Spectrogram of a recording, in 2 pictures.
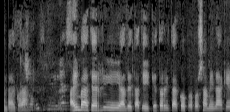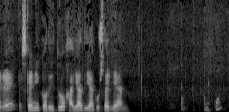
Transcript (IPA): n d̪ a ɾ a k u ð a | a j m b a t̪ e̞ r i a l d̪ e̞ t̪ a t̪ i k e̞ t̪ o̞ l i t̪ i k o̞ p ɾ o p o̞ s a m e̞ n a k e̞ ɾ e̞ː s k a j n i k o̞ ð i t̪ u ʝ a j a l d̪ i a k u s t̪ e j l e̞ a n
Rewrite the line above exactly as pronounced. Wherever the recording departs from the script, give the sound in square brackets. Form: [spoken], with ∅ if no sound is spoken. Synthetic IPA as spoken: n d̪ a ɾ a k [o] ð a | a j m b a t̪ e̞ r i a l d̪ e̞ t̪ a t̪ i k e̞ t̪ o̞ [r] i t̪ [a] k o̞ p ɾ o p o̞ s a m e̞ n a k e̞ ɾ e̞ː s k a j n i k o̞ ð i t̪ u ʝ a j a l d̪ i a k u s t̪ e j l e̞ a n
